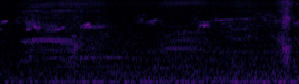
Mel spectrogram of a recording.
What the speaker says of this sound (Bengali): এবং কিছু কাক ডাকতেছে।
